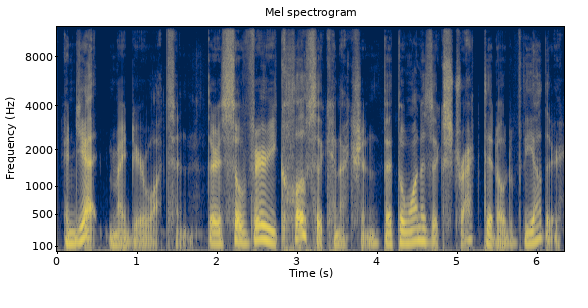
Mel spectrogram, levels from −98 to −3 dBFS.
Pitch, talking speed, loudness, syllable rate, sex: 140 Hz, 200 wpm, -22 LUFS, 5.4 syllables/s, male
